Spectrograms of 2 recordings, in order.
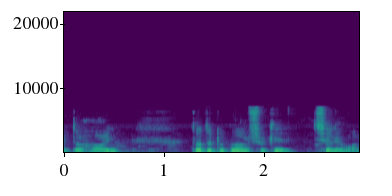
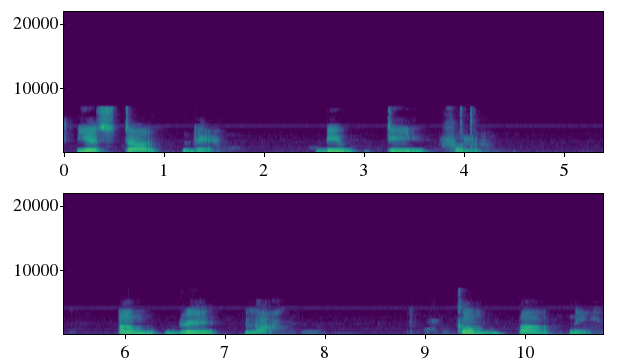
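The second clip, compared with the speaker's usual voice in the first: "Yesterday, beautiful, umbrella, company" slowly split, a pause after each syllable; three separated syllables; much slower than usual. Shown as a demonstration. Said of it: "যে ওয়ার্ডে তিনটি syllable থাকে". ("Yesterday, beautiful, umbrella, company" ধীরে, তিন ভাগে ভেঙে ভেঙে)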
